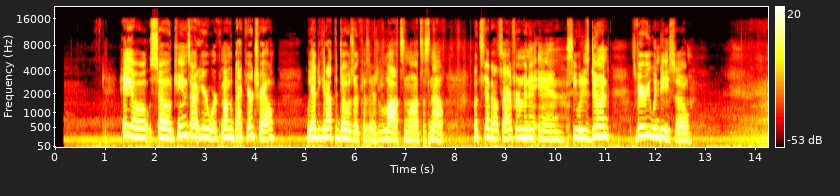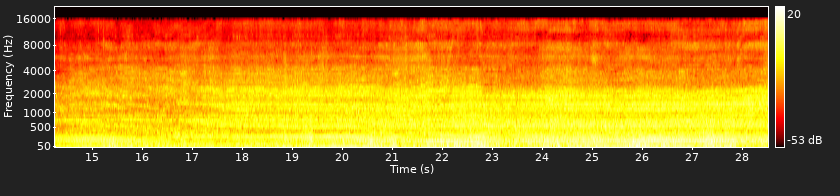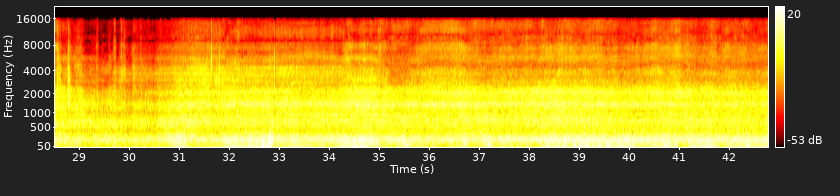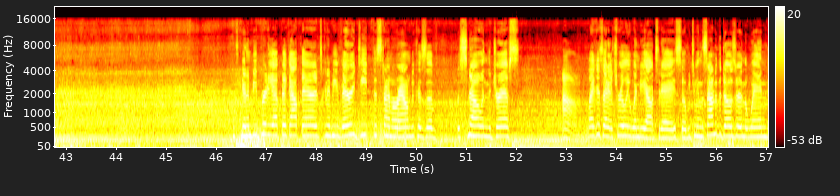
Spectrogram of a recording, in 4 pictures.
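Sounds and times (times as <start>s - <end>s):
bulldozer diesel engine running: 0.2s - 57.0s
wind buffeting microphone: 14.2s - 29.0s, 30.8s - 52.8s.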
